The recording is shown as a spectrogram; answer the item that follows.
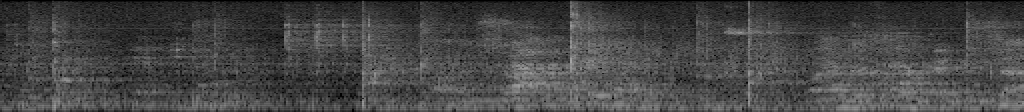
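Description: Badminton rally in a large echoing gym: sharp racket hits on the shuttlecock, four in about five seconds at uneven gaps, over overlapping voices of players in the hall.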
